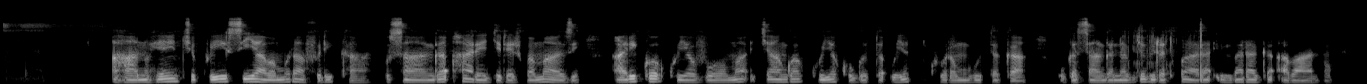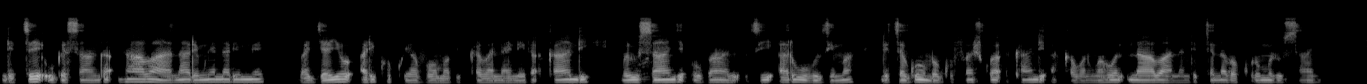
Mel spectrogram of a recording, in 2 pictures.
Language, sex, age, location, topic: Kinyarwanda, male, 18-24, Kigali, health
